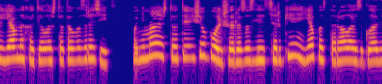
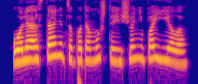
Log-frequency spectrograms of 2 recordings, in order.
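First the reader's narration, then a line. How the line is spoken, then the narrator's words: Stern. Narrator (Russian): строго ответил за меня мужчина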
